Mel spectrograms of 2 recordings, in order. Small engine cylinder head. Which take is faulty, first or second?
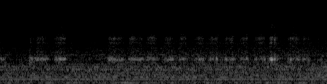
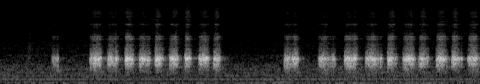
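first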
